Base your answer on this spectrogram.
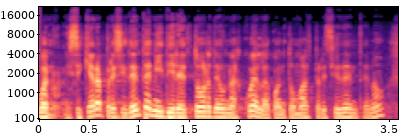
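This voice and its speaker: A man with a Portuguese accent has a dark, mellow tone at a fairly high pitch, with ordinary pitch variation. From Angola. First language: Portuguese (speaking Spanish). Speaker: novelist. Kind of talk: panel discussion at literary festival. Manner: halting, non-native Spanish.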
